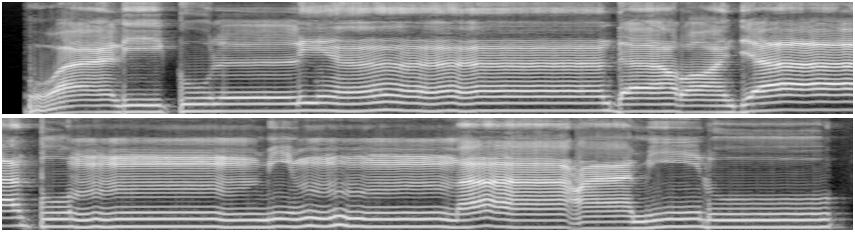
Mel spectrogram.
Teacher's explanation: Bunyi kasrah tanwin dengungkan dua harakat. Ketika dengung lisannya sudah bersiap bunyikan dal. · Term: ikhfa aqrab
